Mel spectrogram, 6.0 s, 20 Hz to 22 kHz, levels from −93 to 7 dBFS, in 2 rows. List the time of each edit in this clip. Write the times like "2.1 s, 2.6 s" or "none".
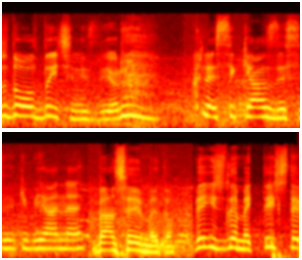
3.9 s, 4.8 s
